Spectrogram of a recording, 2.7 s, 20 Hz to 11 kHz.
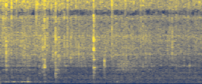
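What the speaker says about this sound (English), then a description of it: "To that, I added just about 2 tablespoons of olive oil. We're going to add our onions in." Onions frying in about two tablespoons of olive oil in a pan over medium heat for carrot and ginger soup, a constant bright sizzle with occasional pops and stirring clicks, close and without voices.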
